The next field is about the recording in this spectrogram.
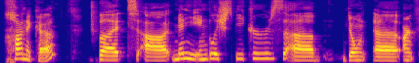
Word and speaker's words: Hanukkah: So the Hebrew pronunciation is Hanukkah. If I say that, I mean the same thing.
